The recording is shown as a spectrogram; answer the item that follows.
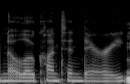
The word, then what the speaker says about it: nolo contendere: It's actually pretty good. I mean, if you listen to lawyers say it, they just say nolo contendere, you know, or dare or dare.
